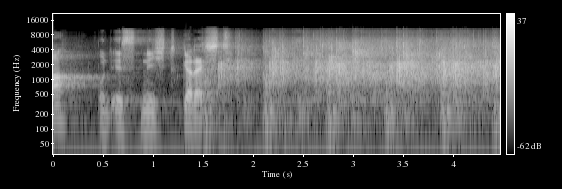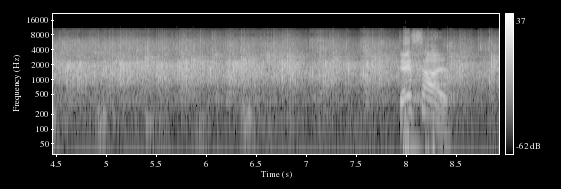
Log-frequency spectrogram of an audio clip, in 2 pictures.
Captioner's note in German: Beifall bei der SPD und dem BÜNDNIS 90/DIE GRÜNEN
